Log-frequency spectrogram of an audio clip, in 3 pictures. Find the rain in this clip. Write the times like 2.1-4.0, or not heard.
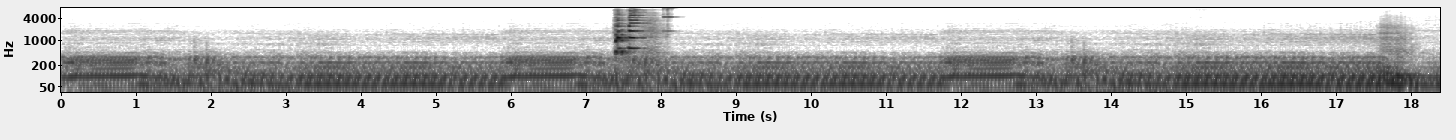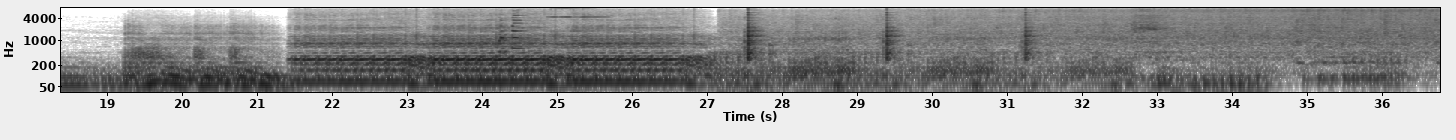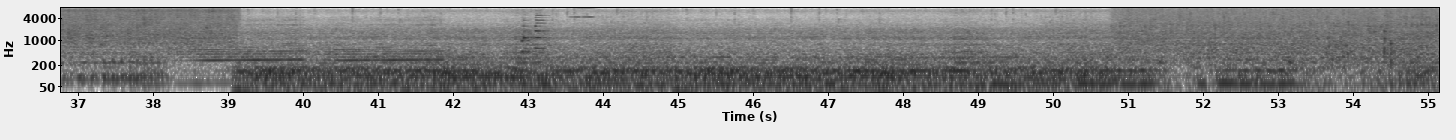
27.1-55.1.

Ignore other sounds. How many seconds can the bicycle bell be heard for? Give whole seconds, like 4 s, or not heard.
3 s.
